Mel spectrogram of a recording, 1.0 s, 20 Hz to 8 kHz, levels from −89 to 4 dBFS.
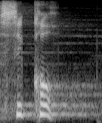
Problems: constant background noise, echo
